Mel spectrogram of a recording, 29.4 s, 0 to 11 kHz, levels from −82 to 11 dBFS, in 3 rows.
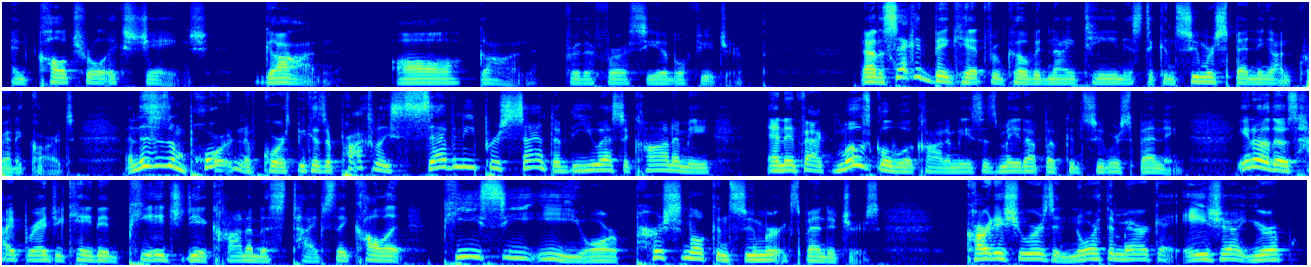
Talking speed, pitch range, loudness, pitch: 150 wpm, 120-160 Hz, -34 LUFS, 140 Hz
